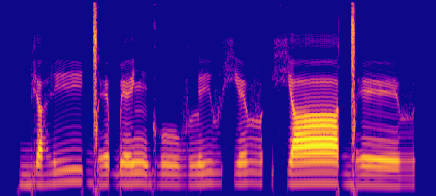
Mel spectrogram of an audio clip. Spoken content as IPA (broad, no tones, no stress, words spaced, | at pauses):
bʲaɦiːɡ͡ǀe ɓeɲɡʱuːv livçev | çaː ɡ͡ǀeːv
